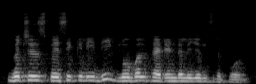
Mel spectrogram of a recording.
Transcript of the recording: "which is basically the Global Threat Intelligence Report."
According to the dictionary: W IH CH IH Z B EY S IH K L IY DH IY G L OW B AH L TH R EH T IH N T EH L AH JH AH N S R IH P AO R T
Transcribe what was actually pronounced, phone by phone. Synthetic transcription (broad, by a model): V IH CH IH Z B EY S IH K L IY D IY G L OW B AH L F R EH T IH N T EH L AH JH AH N S R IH P AO R T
